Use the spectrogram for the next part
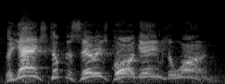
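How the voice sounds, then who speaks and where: Rochester, a raspy wisecracking valet. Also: male voice, moderate pace, pushed and bright, exaggerated voice. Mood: teasing. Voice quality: gravelly, high, rasping voice. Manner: cheeky, teasing comebacks. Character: wisecracking gravel-voiced male valet. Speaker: butler character in a radio comedy. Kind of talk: 1940s radio acting.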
